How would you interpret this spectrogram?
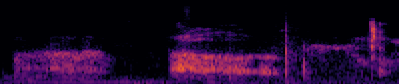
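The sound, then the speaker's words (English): A soft, breathy yawn: two airy, drawn-out exhalations about half a second each, with a faint whispery quality and a few small clicks and sniffs at the end. “I heard that yawn, noting it.”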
